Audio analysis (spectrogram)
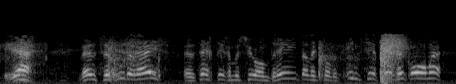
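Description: Tinny old radio play, gallant marquis, imperious, high voice, urgent commands. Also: male voice, animated, brisk, very noisy. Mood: gallant, commanding. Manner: imperious, exclamatory. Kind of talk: vintage radio drama acting.

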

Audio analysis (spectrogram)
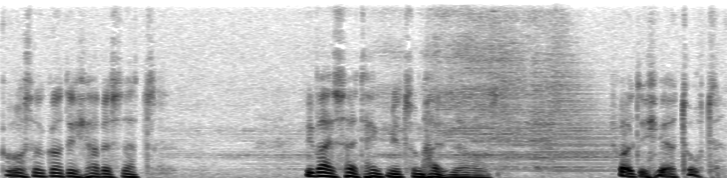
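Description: An actor playing a vain, fearful wandering philosopher in a radio play, plaintive and theatrical. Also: male voice, medium pitch, slow pace, long pauses, dark tone, a little hiss or hum. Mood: despairing, self-pitying.

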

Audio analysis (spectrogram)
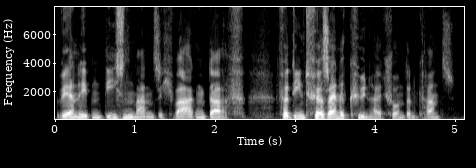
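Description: An actor playing an eloquent, self-assured courtier in a classical verse radio drama, with measured, ornate declamation. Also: male voice, on the low side, big pitch swings, no echo. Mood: admiring, eloquent.

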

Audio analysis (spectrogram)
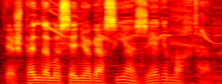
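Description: A man's voice: sits low, normal speed, over music. An actor playing an earnest, troubled man with a wry, sceptical streak, questioning others in a German radio play. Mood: probing. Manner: earnest, questioning, dryly ironic.

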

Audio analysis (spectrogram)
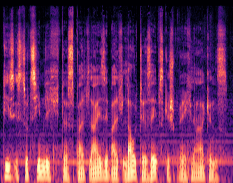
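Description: A man narrating a literary radio play from a script, telling the story in a measured way with expressive emphasis. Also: rumbling low, soft background music.

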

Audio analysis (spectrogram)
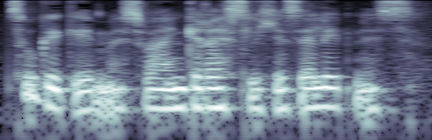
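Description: An actress playing a cold, scheming murderess, controlled and imperious, in a 1970s German radio crime drama. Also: female voice, low-pitched, monotone, a little fast, creaky, darkish tone, breathy edge, full character voice. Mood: cold, calculating. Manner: controlled, imperious, coolly persuasive.

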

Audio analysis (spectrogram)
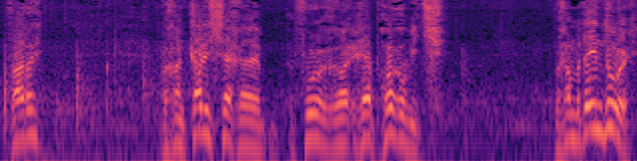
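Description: An actor in a radio play voicing a lively, rebellious young brother, urgent and persuasive. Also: male voice, on the high side, normal speed, natural voice. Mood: defiant, impatient. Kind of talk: radio drama acting. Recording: slightly noisy old radio recording.

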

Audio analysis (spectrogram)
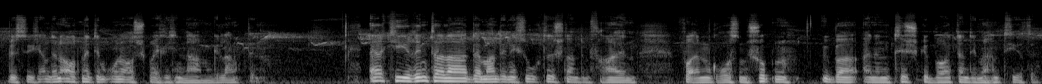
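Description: An actor playing an eager, wry American roving reporter in a German radio play. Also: male voice, on the low side, a little mellow, lightly acted. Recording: clearly noisy outdoor-style ambience.

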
